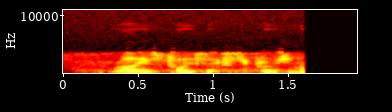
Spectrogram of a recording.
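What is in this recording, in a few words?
Public Safety Tactical, p25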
